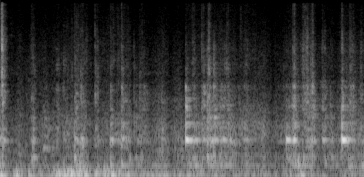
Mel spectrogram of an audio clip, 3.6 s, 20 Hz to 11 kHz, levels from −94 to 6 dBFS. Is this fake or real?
real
